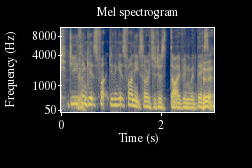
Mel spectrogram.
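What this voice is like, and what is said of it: Croaky, hoarse voice. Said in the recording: “I've got a bit of a croaky voice”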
